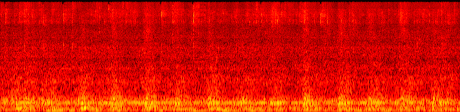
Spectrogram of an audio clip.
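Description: Heavy uneven rumbling with loose thumps about every two-thirds of a second during the spin; the washer is shaking abnormally, cause unknown.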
